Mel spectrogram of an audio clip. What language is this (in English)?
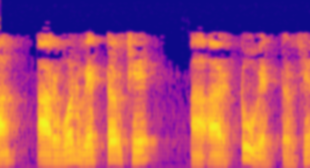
Gujarati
